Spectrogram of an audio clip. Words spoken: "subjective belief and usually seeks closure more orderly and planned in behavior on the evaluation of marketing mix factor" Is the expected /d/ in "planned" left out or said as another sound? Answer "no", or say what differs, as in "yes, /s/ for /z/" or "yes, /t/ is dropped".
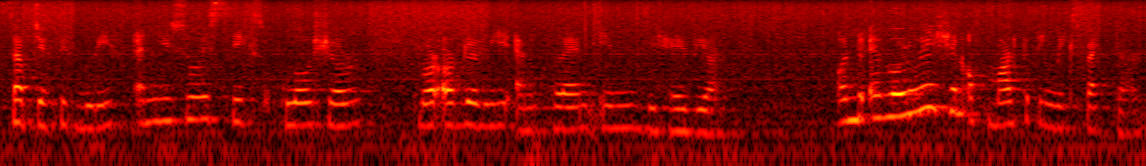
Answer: yes, /d/ is dropped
